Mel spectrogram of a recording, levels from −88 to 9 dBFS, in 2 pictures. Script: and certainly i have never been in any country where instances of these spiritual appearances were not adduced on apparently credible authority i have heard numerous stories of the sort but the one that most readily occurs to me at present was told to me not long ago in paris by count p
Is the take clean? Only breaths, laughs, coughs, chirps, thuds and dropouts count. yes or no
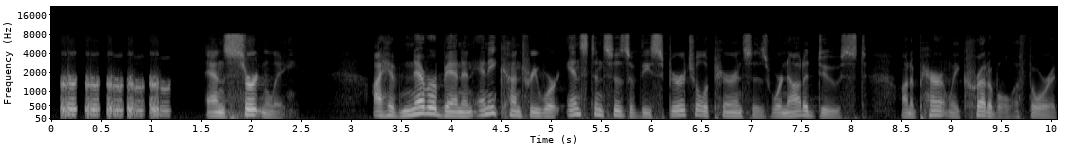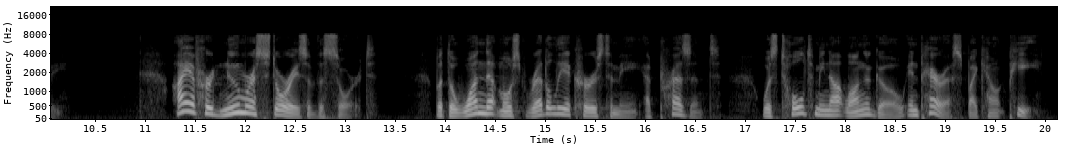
no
